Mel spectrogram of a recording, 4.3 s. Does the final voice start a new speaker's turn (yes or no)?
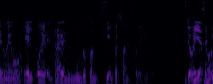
no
